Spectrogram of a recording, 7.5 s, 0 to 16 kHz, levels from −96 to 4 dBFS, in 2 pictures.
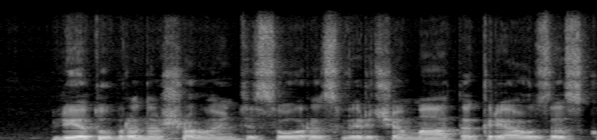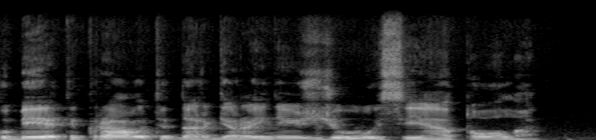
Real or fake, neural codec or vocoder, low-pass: real; none; 14.4 kHz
